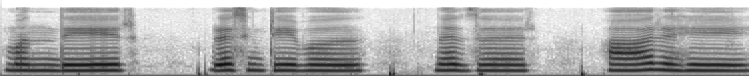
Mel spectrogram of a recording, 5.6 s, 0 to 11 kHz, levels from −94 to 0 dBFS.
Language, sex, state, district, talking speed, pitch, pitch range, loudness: Hindi, female, Himachal Pradesh, Shimla, 65 wpm, 255 Hz, 250-255 Hz, -15 LUFS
